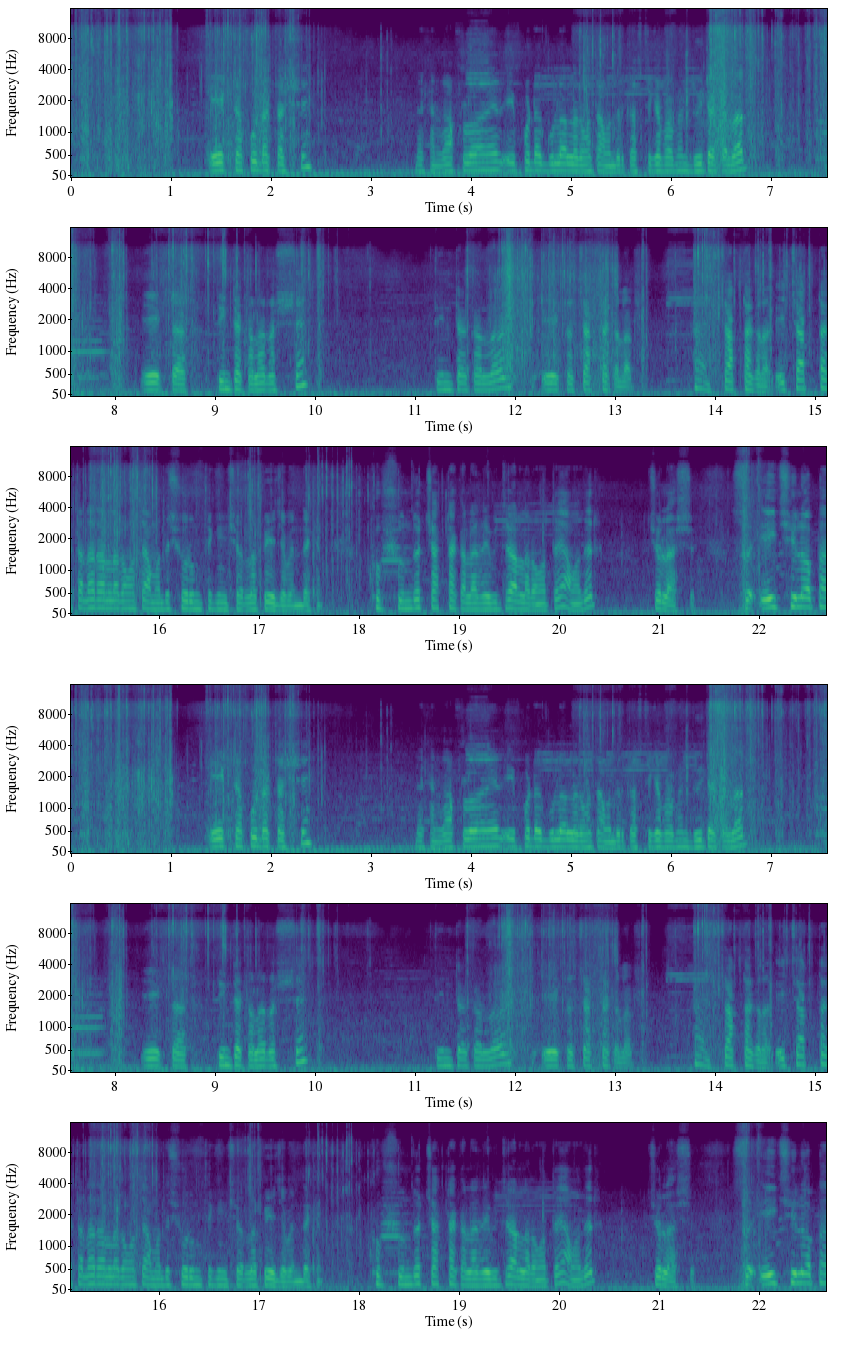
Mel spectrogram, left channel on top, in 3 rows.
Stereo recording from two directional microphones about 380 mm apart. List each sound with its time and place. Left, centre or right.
0.1 s crumpling: centre
3.4 s speech: centre
11.3 s speech: centre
